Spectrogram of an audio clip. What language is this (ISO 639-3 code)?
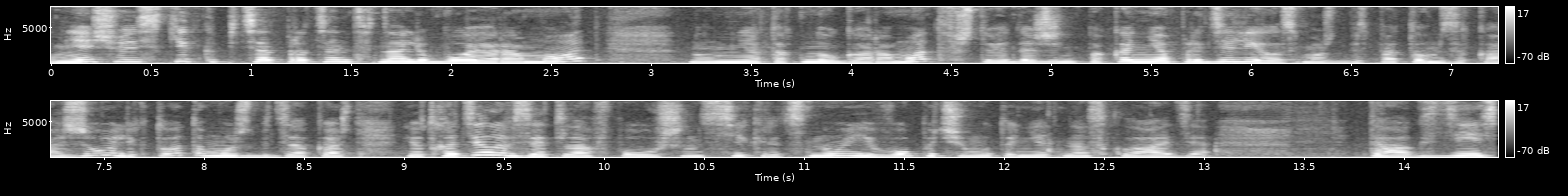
rus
